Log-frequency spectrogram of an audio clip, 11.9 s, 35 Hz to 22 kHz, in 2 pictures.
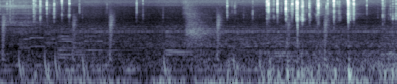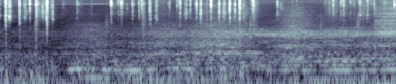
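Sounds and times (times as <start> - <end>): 
rapid typing on a computer keyboard: 0.0 - 2.6, 3.2 - 11.8.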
